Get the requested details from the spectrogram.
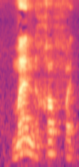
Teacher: nun mati jumpa dengan kha, hukumnya izhar halqi, menyatakan bunyi nun mati bertemu dengan huruf kha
